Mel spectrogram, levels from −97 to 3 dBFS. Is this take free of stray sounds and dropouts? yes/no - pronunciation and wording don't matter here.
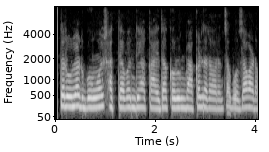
yes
